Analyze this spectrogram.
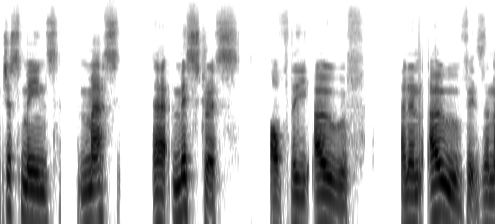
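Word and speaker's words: אוב: Ov. It's pronounced ov, not ob.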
